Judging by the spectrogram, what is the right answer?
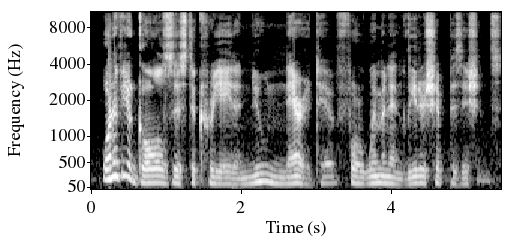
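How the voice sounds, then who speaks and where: A man with a normal speaking voice talks at a moderate pace and medium pitch, with hardly any pauses. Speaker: podcast host interviewer. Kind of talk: interview questions.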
